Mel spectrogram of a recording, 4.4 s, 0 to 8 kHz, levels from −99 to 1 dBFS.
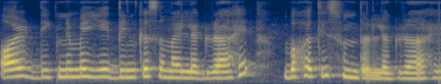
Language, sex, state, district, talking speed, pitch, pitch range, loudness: Hindi, female, Bihar, Katihar, 215 wpm, 255 Hz, 225-275 Hz, -18 LUFS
